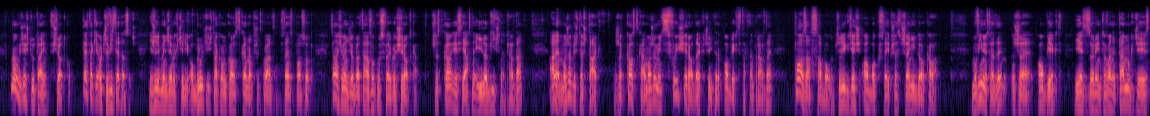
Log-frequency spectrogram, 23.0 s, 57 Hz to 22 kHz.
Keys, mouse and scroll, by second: 3.8 click, 5.2-7.8 drag, 7.3 Escape, 10.0 scroll down 1, 10.4 middle click, 12.0 click.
